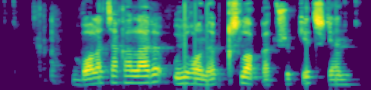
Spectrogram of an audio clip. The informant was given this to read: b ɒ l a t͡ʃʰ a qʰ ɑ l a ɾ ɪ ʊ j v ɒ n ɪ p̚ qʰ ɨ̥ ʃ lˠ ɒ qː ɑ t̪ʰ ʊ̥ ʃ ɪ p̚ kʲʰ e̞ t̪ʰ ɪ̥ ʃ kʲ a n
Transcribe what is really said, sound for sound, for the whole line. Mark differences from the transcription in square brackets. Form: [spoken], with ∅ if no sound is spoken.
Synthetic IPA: b ɒ l a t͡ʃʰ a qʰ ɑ l a ɾ ɪ ʊ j [ʁ] ɒ n ɪ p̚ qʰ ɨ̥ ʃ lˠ ɒ qː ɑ t̪ʰ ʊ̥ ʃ ɪ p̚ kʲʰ e̞ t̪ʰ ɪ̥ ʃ kʲ a n

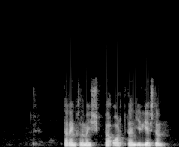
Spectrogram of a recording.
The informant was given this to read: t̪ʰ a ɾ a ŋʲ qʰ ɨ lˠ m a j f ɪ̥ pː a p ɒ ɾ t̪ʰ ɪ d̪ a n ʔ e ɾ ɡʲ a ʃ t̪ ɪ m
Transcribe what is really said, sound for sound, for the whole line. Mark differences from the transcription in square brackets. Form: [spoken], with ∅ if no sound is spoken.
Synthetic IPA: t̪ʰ a ɾ a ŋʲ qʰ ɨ lˠ m a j [ʃ] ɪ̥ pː a [ʔ] ɒ ɾ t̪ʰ ɪ d̪ a n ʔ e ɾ ɡʲ a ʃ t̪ ɪ m

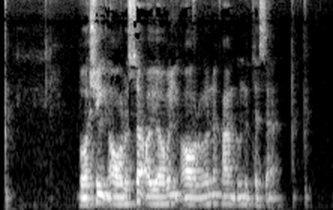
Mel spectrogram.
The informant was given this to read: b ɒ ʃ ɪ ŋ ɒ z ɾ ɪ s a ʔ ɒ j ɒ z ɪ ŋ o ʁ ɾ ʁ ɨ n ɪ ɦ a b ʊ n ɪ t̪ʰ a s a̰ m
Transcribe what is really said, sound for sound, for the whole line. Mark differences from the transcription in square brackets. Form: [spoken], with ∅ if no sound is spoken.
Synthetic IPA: b ɒ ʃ ɪ ŋ ɒ [ʁ] ɾ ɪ s a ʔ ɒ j ɒ [ʁ] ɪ ŋ [ɒ] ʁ ɾ ʁ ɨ n ɪ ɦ a [m] ʊ n ɪ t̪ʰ a s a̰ [n]

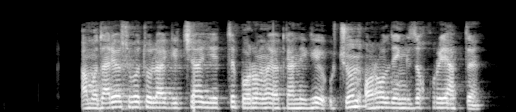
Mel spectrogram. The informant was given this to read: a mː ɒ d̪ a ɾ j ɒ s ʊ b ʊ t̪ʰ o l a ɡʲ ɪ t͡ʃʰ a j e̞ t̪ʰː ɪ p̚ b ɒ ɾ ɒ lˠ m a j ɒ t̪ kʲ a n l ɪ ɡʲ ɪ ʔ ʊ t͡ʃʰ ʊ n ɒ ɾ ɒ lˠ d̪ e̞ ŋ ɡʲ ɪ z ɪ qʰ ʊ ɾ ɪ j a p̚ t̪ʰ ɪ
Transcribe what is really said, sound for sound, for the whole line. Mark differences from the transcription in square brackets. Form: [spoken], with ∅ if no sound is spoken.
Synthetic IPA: a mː ɒ d̪ a ɾ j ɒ s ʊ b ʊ t̪ʰ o l a ɡʲ ɪ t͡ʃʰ a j e̞ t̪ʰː ɪ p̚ b ɒ ɾ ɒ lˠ m a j ɒ t̪ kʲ a n l ɪ ɡʲ ɪ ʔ ʊ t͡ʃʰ ʊ n ɒ ɾ ɒ lˠ d̪ e̞ ŋ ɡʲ ɪ z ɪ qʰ ʊ ɾ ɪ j a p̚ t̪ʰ ɪ

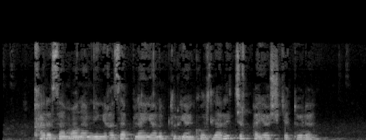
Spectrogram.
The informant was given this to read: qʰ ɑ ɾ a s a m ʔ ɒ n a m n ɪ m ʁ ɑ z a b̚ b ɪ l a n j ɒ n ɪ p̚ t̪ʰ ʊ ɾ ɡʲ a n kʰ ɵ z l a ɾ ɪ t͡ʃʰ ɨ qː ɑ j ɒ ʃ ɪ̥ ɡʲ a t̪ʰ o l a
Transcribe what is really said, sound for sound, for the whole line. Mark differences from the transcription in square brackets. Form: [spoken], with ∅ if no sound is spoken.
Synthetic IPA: qʰ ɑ ɾ a s a m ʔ ɒ n a m n ɪ [ŋ] ʁ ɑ z a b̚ b ɪ l a n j ɒ n ɪ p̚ t̪ʰ ʊ ɾ ɡʲ a n kʰ ɵ z l a ɾ ɪ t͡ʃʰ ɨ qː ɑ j ɒ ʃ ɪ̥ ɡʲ a t̪ʰ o l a

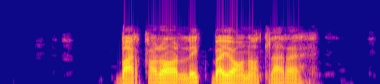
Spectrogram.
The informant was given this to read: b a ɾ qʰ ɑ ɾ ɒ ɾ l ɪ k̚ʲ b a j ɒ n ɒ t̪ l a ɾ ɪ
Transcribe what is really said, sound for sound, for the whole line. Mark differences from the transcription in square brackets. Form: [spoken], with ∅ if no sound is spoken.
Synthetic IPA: b a ɾ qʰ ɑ ɾ ɒ ɾ l ɪ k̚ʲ b a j ɒ n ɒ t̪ l a ɾ ɪ

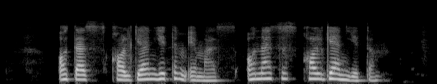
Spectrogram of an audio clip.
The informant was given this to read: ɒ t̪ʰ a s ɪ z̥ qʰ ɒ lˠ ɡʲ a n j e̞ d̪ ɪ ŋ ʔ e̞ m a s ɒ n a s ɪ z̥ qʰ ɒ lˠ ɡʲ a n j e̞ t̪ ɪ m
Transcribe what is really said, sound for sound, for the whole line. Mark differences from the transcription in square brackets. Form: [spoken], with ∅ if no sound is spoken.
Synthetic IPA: ɒ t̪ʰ a s ɪ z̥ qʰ ɒ lˠ ɡʲ a n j e̞ [t̪] ɪ [m] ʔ e̞ m a s ɒ n a s ɪ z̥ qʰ ɒ lˠ ɡʲ a n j e̞ t̪ ɪ m

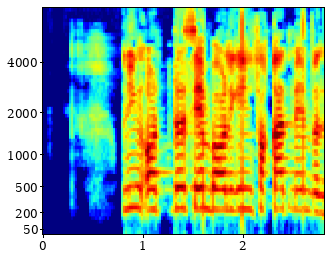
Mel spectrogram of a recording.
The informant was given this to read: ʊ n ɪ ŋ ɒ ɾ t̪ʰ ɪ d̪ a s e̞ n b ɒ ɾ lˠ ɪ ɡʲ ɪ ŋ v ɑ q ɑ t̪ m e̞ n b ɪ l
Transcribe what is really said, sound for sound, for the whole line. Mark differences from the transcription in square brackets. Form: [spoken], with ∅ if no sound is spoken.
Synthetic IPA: ʊ n ɪ ŋ ɒ ɾ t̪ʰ ɪ d̪ a s e̞ n b ɒ ɾ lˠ ɪ ɡʲ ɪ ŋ [f] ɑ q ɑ t̪ m e̞ n b ɪ l

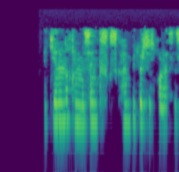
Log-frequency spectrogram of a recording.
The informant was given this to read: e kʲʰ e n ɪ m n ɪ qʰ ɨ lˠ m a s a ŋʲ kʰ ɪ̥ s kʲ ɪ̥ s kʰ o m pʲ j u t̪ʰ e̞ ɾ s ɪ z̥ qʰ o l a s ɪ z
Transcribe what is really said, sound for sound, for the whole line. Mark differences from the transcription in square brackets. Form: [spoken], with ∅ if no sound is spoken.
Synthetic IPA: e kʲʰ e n ɪ m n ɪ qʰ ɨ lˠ m a s a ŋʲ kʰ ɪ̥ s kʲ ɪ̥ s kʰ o m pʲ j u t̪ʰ e̞ ɾ s ɪ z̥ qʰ [ɒ] l a s ɪ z

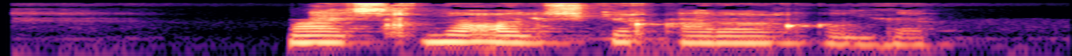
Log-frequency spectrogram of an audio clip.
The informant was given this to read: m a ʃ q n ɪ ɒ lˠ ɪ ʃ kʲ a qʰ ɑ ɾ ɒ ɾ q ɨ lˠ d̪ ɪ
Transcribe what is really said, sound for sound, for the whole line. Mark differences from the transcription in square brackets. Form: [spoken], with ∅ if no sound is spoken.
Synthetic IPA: m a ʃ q n ɪ ɒ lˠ ɪ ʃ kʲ a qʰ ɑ ɾ ɒ ɾ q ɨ lˠ d̪ ɪ

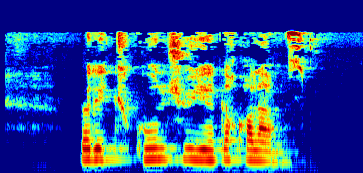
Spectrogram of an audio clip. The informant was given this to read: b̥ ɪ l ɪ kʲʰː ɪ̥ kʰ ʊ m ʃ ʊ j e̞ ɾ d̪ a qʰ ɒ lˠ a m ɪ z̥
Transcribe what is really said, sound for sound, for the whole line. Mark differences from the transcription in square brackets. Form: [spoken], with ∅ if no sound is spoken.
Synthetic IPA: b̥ ɪ [ɾ] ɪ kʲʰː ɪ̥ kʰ ʊ [n] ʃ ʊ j e̞ ɾ d̪ a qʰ ɒ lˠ a m ɪ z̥

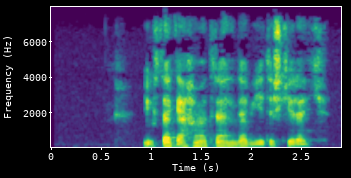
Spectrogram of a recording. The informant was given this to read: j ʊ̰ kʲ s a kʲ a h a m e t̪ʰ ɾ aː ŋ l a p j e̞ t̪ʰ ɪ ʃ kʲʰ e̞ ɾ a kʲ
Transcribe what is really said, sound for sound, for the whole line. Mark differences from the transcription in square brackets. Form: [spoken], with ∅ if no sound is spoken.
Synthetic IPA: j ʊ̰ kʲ s a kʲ a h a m [a] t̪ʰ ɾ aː ŋ l a p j e̞ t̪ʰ ɪ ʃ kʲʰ e̞ ɾ a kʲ

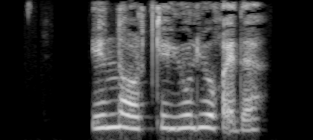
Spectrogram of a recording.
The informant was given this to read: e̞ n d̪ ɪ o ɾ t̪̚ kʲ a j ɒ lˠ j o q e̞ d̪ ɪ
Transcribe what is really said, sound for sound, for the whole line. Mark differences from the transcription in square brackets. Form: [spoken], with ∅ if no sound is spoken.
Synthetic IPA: e̞ n d̪ ɪ [ɒ] ɾ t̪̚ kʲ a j [o] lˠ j o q e̞ d̪ ɪ

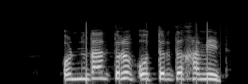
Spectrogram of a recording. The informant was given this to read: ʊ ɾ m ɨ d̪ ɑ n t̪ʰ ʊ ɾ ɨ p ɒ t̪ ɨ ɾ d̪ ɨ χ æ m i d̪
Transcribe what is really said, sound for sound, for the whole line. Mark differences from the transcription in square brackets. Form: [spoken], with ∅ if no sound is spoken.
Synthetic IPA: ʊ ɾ [n] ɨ d̪ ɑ n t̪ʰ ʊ ɾ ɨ p [o] t̪ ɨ ɾ d̪ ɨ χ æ m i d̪

